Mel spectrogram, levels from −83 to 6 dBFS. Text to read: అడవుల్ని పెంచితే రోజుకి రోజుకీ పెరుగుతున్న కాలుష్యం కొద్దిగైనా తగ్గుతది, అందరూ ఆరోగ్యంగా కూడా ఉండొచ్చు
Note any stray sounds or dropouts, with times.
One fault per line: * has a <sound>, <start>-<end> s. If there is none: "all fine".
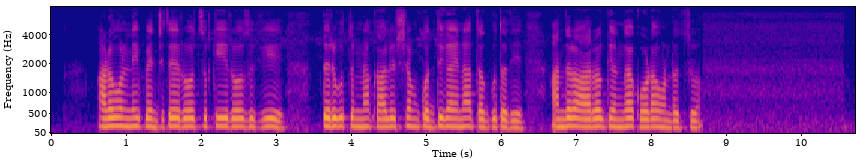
all fine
